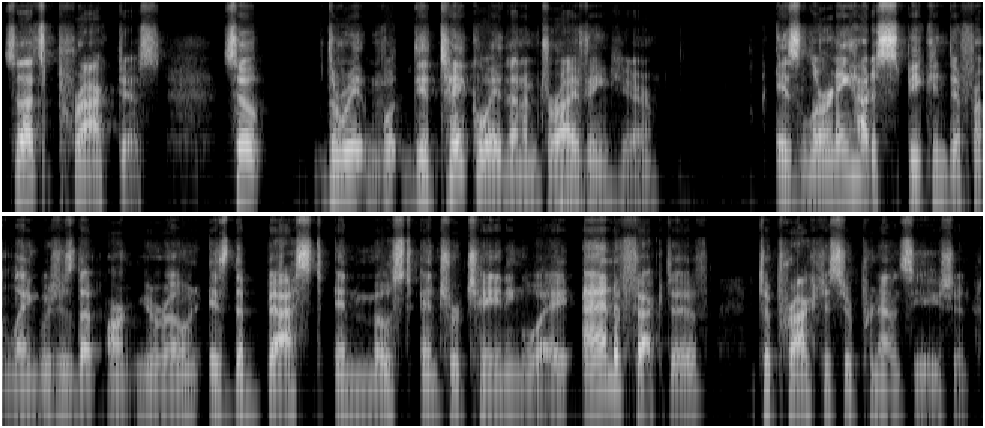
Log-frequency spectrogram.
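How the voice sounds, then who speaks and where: Clear-spoken young man with gravelly edge. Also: mid-range voice, no echo, clean studio sound. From Canada. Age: young adult. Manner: clear deliberate enunciation, coaching tone. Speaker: public speaking coach, guest. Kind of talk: podcast interview.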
